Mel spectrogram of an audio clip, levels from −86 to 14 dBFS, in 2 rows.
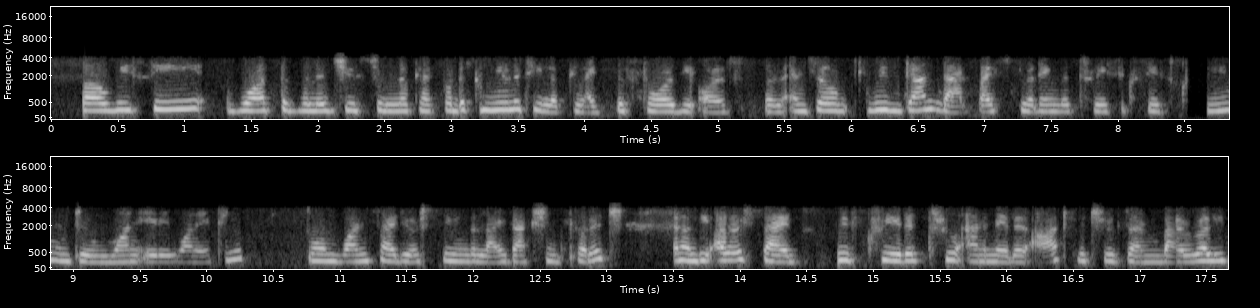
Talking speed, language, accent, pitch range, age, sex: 195 wpm, English, Indian, 200-240 Hz, 30-49, female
